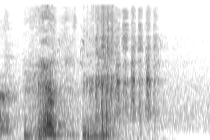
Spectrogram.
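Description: A dog vocalizing in two short bursts, a single rough woof followed by a quicker run of clipped, pulsing barks that fade out.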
